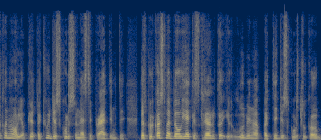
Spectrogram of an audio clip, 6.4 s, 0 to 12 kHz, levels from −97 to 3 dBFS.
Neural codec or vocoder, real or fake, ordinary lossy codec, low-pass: codec, 32 kHz, 1.9 kbps, SNAC; fake; AAC, 64 kbps; 10.8 kHz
